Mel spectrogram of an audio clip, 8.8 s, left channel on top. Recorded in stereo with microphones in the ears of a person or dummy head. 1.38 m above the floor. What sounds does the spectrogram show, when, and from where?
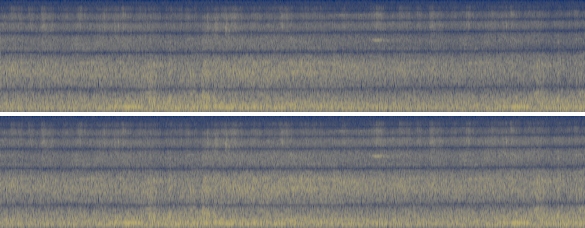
0.0 s a vehicle: 10° left (ahead or behind); by 8.8 s 20° right (ahead or behind)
